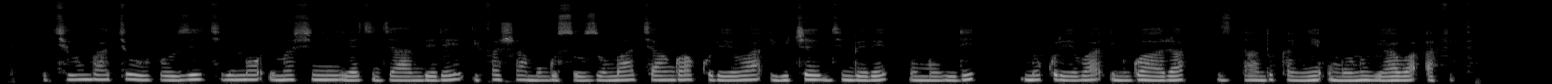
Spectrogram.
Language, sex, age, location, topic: Kinyarwanda, female, 18-24, Kigali, health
